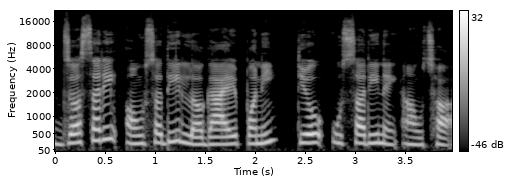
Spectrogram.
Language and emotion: Nepali, neutral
